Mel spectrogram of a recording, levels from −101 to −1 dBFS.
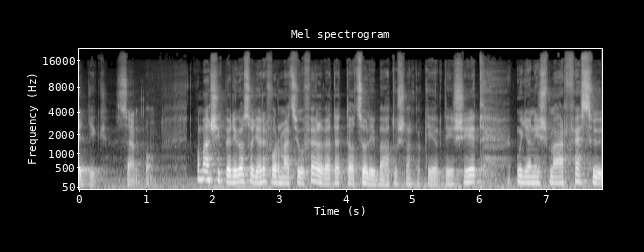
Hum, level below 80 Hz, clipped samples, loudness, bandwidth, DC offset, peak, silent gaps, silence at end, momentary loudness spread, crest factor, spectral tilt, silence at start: none; -38 dBFS; under 0.1%; -17 LUFS; over 20 kHz; under 0.1%; 0 dBFS; none; 0 s; 16 LU; 16 dB; -5.5 dB/octave; 0 s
